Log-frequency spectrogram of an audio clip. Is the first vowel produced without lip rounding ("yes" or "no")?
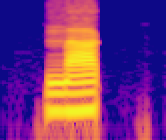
yes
